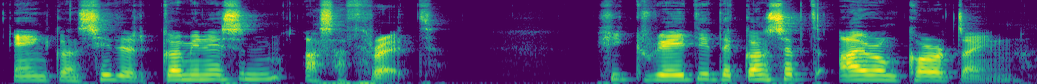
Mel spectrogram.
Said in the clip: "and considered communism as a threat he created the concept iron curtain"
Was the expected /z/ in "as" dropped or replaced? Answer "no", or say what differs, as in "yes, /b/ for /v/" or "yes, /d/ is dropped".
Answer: yes, /s/ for /z/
